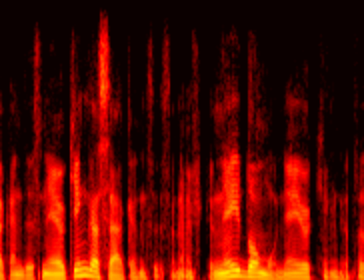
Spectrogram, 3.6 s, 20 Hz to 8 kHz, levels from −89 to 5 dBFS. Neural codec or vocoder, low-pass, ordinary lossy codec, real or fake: none; 7.2 kHz; Opus, 16 kbps; real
